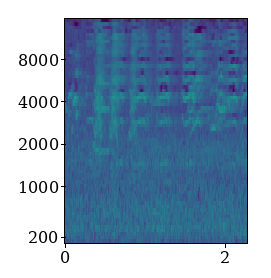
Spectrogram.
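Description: bird, birds singing outdoors

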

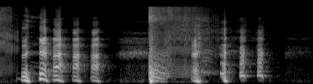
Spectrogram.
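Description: human body sound, long fart

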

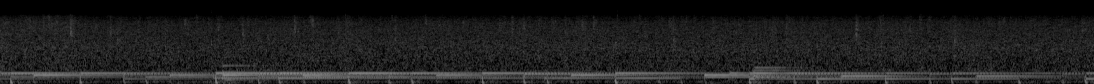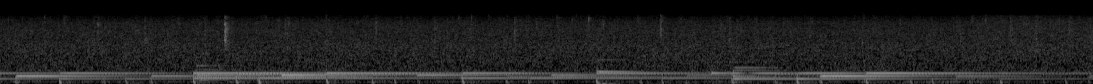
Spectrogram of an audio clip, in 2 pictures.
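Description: nature, gentle rain falling

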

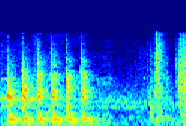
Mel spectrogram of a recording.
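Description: household object, knocking on a door

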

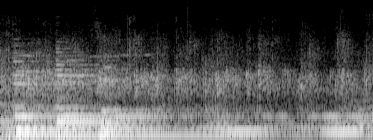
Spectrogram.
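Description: crowd, audience clapping

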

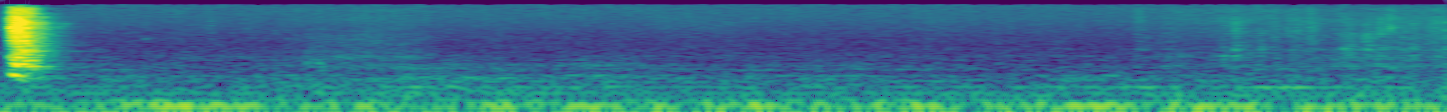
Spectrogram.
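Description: human body sound, sneezing

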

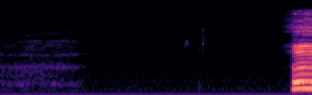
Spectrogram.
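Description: human body sound, person yawning

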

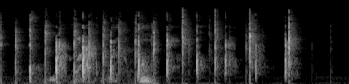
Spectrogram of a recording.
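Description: crowd, people clapping

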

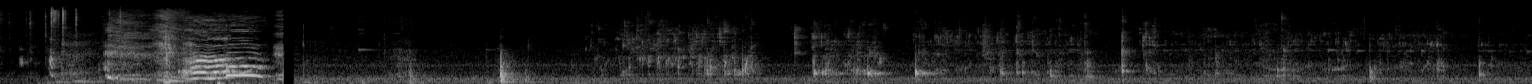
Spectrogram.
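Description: food or drink, drinks being poured

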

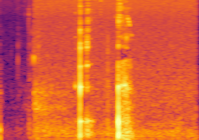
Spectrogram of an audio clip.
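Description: human body sound, burp

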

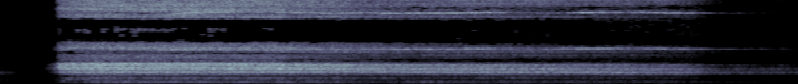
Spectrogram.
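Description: human body sound, slow deep exhaling breath

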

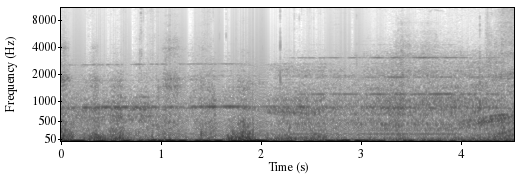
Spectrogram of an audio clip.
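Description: signal or alarm, siren passing outside

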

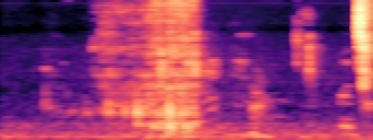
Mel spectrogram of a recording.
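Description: food or drink, sipping coffee

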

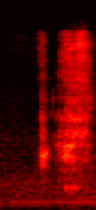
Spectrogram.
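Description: human body sound, yawn

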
